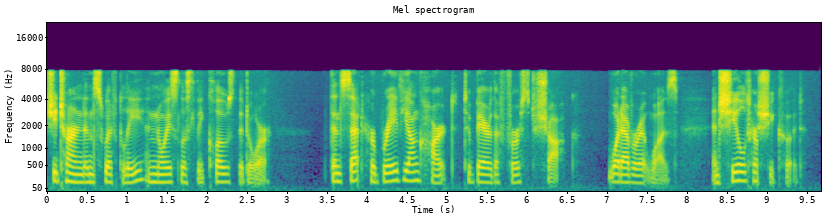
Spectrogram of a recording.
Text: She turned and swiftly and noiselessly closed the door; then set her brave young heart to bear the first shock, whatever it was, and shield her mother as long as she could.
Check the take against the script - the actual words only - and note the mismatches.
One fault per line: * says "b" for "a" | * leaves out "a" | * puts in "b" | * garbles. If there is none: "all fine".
* leaves out "mother as long"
